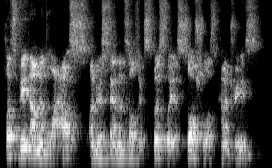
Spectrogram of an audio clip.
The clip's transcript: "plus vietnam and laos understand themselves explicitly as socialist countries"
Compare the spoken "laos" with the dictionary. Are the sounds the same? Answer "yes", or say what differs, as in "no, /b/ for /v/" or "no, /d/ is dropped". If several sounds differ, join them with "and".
yes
